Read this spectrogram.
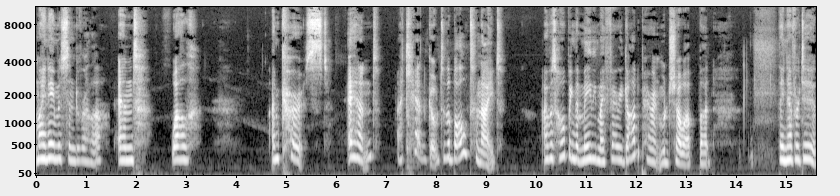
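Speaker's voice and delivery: tearful. A storyteller voices a tearful character meeting the players; sad Cinderella voice. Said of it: "They seem quite sad".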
